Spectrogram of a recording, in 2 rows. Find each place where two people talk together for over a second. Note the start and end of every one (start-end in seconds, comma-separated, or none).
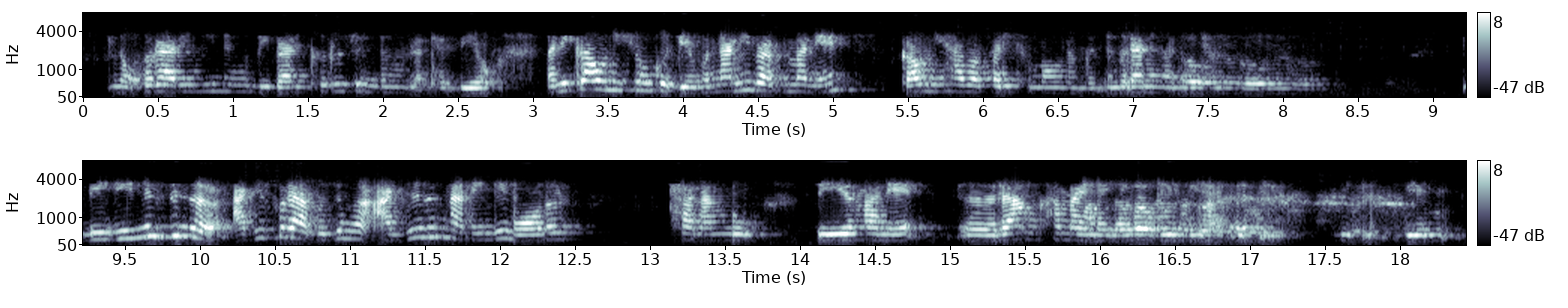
15.9-17.1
